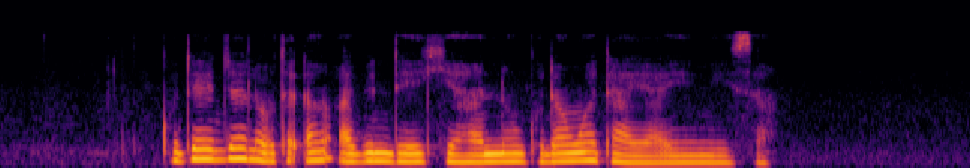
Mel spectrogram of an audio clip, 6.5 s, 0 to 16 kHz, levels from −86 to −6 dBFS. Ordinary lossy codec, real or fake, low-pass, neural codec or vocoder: none; real; 7.2 kHz; none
